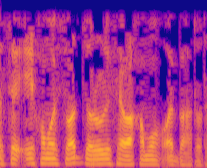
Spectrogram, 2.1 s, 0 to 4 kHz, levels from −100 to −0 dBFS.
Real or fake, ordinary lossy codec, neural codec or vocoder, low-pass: real; none; none; 3.6 kHz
